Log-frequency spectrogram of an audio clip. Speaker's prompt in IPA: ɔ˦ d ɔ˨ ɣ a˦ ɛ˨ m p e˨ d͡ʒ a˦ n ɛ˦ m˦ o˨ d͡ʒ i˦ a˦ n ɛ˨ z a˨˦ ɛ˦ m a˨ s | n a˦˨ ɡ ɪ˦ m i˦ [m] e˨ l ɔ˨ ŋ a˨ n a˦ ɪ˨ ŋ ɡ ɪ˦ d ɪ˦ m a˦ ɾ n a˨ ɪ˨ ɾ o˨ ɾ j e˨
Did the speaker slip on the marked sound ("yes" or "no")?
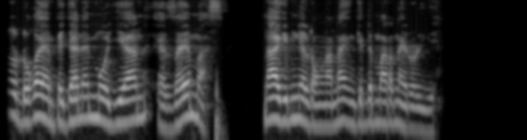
yes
